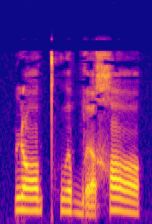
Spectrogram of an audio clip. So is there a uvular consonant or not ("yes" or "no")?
yes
